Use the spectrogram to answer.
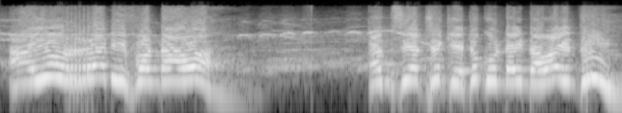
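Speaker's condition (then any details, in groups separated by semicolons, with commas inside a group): No condition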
